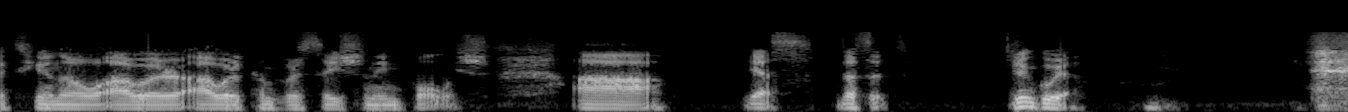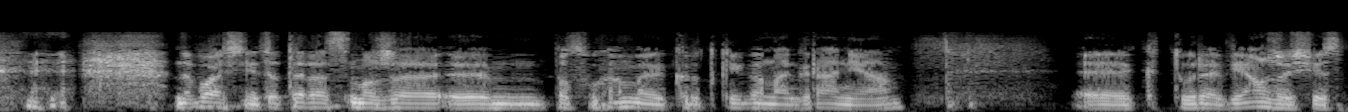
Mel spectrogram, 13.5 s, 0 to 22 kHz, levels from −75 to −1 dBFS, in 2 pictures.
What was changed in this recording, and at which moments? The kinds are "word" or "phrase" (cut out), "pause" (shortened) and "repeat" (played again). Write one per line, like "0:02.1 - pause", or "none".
none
